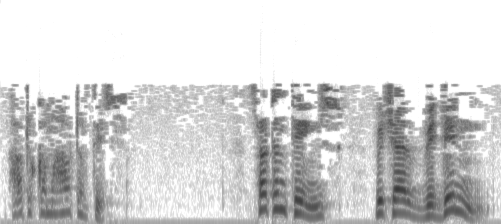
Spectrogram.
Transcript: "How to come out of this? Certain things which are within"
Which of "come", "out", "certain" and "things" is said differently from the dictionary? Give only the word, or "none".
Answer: things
